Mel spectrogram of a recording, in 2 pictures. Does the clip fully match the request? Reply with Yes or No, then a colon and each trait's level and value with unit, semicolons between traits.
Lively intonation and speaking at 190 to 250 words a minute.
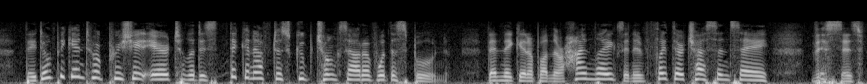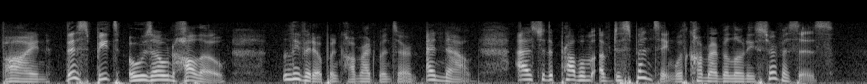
Yes: wide, 8.4 semitones; average, 195 wpm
